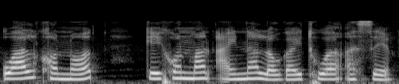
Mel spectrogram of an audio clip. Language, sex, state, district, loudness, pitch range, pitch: Assamese, female, Assam, Kamrup Metropolitan, -14 LUFS, 240-270 Hz, 255 Hz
